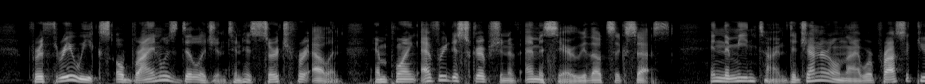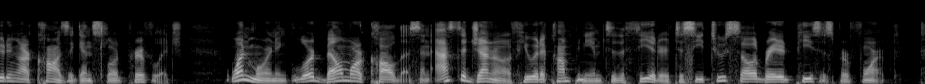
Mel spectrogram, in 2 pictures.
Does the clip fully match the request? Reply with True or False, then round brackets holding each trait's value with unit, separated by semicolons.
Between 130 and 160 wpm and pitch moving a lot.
False (185 wpm; 6.6 semitones)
